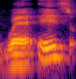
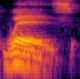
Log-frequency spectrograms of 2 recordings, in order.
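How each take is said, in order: First: Both words are said separately in full. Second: The two words are joined into one syllable.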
